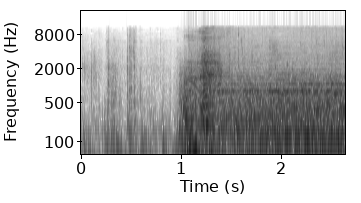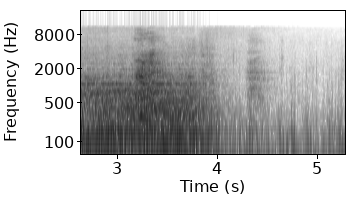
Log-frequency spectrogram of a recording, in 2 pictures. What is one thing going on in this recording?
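A heavy stone lid grinds and scrapes as it slides open.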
